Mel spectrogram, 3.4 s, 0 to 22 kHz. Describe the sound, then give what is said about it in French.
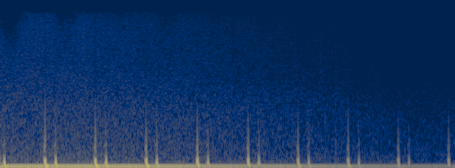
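Heartbeat of a chicken embryo after it was frozen to -196 degrees, a fast, regular run of soft paired thumps over a loud, steady low hum. “Vous entendez en ce moment les battements d'un cœur d'embryon de poulet qui, après avoir été congelé à moins 196 degrés,”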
